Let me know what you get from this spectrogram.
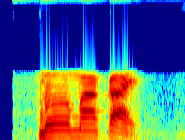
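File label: "memakai", Indonesian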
